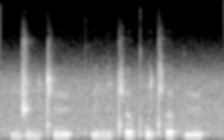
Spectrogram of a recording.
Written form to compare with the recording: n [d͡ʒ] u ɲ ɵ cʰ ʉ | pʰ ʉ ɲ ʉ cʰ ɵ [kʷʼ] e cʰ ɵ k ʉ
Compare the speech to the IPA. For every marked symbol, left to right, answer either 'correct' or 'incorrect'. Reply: correct, correct

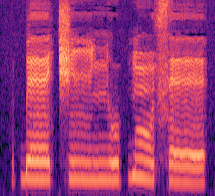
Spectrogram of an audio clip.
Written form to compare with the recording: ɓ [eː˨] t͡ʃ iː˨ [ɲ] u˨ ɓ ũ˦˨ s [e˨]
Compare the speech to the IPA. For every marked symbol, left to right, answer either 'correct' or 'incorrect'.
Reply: correct, correct, correct

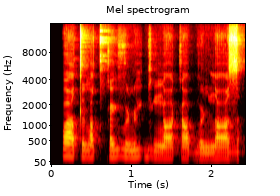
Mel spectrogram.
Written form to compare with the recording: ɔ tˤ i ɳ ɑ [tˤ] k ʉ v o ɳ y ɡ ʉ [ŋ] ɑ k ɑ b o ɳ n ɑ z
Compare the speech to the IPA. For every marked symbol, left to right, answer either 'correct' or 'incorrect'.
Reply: correct, correct

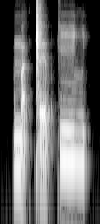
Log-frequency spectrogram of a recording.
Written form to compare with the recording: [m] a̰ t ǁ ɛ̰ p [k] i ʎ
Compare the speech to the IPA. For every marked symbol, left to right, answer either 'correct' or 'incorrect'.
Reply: correct, correct

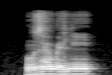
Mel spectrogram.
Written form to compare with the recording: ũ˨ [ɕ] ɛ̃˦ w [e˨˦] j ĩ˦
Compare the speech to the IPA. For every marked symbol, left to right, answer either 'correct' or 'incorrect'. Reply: incorrect, correct

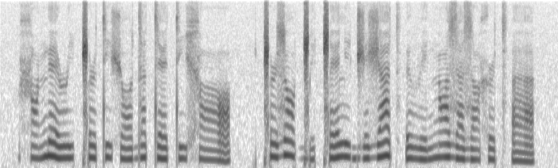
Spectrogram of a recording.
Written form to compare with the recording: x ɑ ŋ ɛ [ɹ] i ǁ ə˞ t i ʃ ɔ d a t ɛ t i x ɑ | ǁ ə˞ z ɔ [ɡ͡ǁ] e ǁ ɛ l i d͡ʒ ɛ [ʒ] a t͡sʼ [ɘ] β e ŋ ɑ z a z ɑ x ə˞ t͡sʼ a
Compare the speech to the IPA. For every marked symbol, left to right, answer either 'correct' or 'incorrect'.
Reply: correct, correct, correct, correct

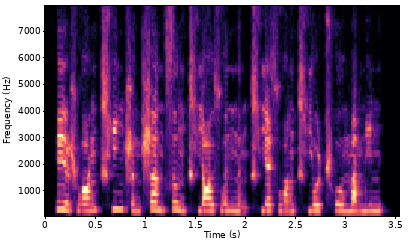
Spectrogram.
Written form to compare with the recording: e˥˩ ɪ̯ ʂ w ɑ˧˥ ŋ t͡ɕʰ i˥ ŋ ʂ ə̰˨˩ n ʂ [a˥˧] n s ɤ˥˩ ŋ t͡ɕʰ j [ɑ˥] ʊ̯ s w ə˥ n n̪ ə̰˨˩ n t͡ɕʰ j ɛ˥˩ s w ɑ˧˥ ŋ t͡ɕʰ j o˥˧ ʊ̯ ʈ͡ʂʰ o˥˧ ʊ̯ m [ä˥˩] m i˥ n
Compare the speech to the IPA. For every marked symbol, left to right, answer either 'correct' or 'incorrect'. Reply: correct, correct, correct

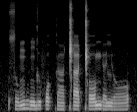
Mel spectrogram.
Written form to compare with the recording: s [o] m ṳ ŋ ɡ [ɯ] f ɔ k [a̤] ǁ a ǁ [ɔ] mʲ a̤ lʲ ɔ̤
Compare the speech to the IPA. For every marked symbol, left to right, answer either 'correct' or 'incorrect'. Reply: incorrect, correct, correct, correct

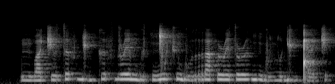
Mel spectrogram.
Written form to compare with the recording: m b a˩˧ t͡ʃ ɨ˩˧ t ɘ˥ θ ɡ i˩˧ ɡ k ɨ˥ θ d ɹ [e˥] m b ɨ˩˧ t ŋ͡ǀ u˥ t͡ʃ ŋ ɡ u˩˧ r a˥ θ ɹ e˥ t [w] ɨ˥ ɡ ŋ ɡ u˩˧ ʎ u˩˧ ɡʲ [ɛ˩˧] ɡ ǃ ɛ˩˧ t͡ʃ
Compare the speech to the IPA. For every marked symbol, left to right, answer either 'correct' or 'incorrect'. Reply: correct, incorrect, incorrect

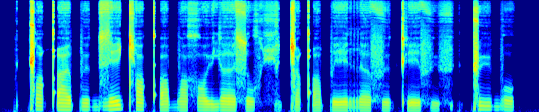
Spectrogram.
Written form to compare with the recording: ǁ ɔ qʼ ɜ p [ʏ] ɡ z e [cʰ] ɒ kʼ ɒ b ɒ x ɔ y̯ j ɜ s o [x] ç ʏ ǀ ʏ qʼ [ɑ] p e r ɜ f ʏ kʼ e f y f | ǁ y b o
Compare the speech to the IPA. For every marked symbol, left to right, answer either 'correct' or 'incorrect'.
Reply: correct, correct, correct, incorrect

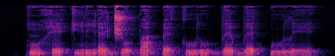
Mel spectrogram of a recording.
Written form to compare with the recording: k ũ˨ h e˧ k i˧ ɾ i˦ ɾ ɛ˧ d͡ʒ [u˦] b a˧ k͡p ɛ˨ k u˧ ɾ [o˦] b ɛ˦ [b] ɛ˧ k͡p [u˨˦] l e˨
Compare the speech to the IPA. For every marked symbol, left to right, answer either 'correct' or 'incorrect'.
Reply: incorrect, incorrect, correct, incorrect

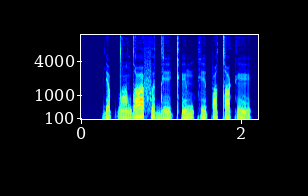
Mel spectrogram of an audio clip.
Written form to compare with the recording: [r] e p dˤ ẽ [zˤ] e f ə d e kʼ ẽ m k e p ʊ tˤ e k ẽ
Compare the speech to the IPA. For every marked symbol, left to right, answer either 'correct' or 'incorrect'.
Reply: incorrect, incorrect

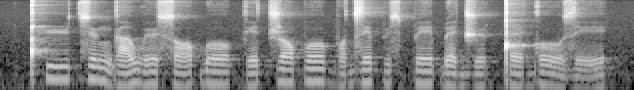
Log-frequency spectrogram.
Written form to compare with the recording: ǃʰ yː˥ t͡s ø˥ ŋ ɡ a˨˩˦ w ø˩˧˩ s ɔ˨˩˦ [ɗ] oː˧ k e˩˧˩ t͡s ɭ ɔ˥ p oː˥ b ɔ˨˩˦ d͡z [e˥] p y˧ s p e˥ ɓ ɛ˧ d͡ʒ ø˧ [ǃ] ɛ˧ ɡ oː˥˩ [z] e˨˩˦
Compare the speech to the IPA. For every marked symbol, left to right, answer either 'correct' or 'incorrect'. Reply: incorrect, correct, correct, correct

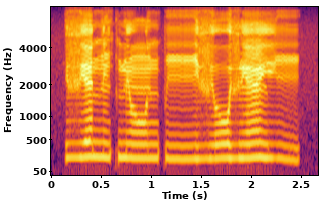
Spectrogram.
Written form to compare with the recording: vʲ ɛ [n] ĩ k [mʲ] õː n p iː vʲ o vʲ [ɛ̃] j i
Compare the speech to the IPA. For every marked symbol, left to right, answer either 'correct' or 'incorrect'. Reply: correct, correct, correct

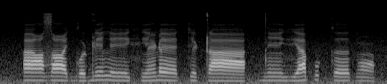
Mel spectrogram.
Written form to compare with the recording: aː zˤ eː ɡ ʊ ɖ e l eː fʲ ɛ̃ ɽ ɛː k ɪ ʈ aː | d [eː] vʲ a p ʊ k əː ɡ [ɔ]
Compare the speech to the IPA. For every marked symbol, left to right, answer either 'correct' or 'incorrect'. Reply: incorrect, incorrect

